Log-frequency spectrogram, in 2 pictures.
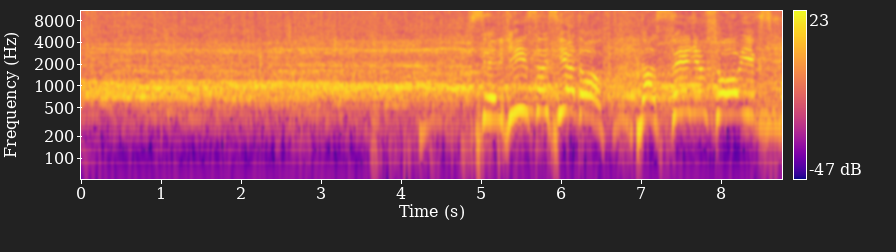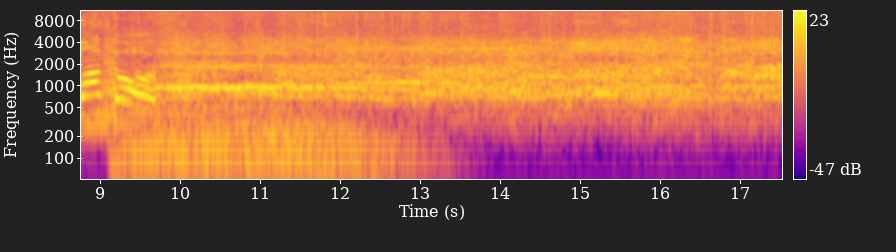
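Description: A large crowd cheers and claps.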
